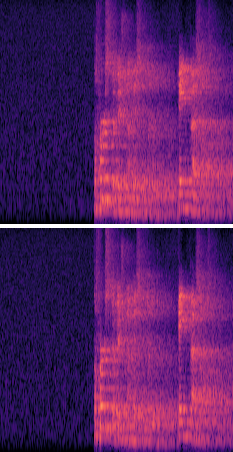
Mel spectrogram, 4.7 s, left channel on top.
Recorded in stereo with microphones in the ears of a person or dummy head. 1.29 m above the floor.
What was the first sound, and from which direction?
A man speaking, 65° right (ahead or behind).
